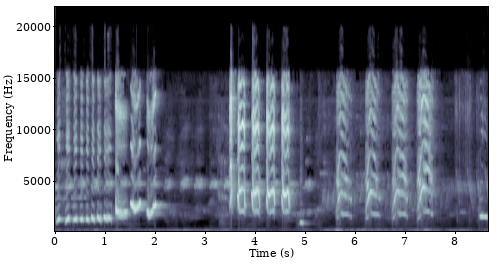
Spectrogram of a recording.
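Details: White-rumped shama in varied song intended to make other shamas start singing: a quick run of repeated whistled notes, sweeping slurs, then evenly spaced chopped phrases repeated about three times a second, low hum behind.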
